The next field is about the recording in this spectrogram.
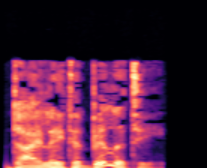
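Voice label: "dilatability", British English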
